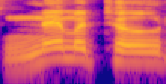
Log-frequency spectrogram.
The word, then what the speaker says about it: nematode: Yes, it's Nemaode like Nemesis.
